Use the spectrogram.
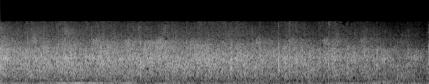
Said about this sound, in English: Thanks very much. So can you please give another round of applause for our entertainers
